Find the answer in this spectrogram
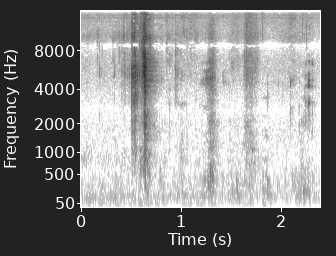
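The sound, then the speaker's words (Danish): A crisp bite into crunchy food, followed by a few softer, irregular crunching chews. It's quiet, with no talking. “Så tager man lige en bid, mens, mens vi venter.”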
